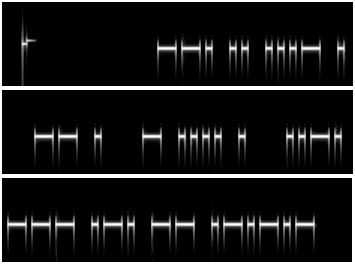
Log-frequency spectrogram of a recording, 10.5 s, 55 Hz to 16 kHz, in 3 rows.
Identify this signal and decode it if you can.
Morse code, heard as a keyed tone, about 21 wpm, 700 Hz. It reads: GIVE ME THE FORM.
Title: Sentences from Top 1000 Words - Review Part 1 - 20wpm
